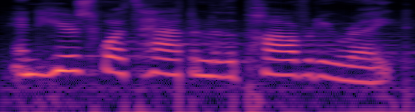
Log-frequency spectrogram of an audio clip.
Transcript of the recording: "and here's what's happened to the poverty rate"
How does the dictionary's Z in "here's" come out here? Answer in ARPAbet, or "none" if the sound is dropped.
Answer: Z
